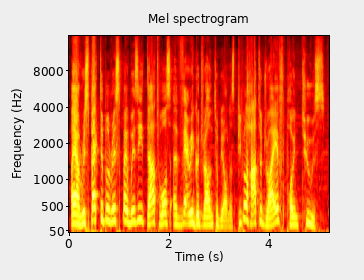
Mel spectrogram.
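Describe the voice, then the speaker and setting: A man casts a live racing esports match. He jokes around with the chat and jumps up in pitch when the action gets close, over a high-pitched everyday voice. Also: brisk, no echo, faint music behind. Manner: excitable, jokey, rises to shouts on big moments. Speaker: esports commentator.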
